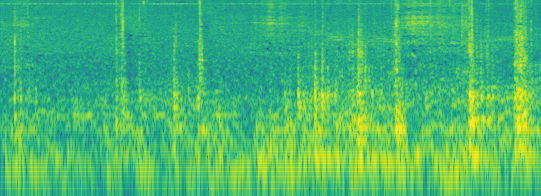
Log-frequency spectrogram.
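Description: Reely Free Men RC scale crawler's electric motor and geared drivetrain whirring as it crawls, with a series of sharp cracks and knocks as its tyres roll over twigs and stones, the loudest near the end.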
